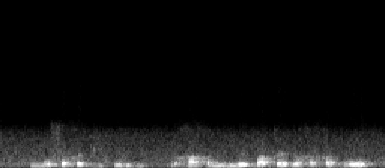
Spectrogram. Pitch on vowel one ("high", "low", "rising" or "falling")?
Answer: rising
